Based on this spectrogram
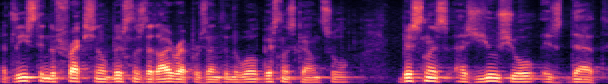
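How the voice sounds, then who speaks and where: Speaking at a moderate pace with a Dutch accent, a man has a medium pitch and a dark, mellow tone. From Netherlands. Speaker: business leader, keynote speaker. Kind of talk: keynote speech.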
